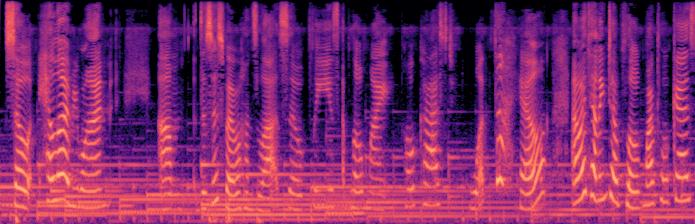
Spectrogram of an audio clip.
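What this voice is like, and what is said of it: Mixed Indian and American accent. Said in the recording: “my accent is really kind of Indian and an American mixture”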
